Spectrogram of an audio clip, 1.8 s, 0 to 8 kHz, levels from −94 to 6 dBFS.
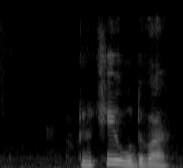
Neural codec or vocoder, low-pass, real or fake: codec, 24 kHz, 3.1 kbps, DualCodec; 7.2 kHz; fake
